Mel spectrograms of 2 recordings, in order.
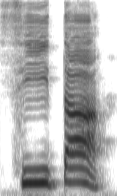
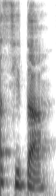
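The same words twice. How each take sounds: First: Sita with the vowels held long; drawn out. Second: Sita said short and quick; the wrong way: Sita clipped short; quick plain reading. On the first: Teacher drawing the word out for children. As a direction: stretch Sita very slowly. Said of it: "खींच के उच्चारण करना". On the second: Teacher showing the wrong quick reading. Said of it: "आपको सीता नहीं पढ़ना". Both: Shown as a demonstration.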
